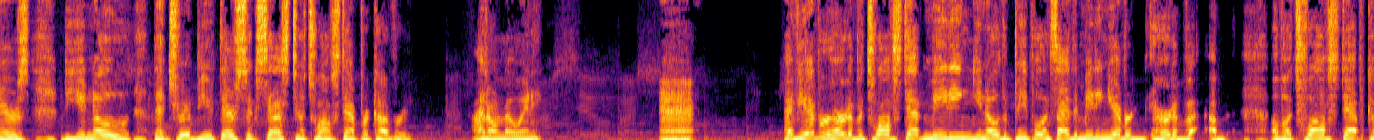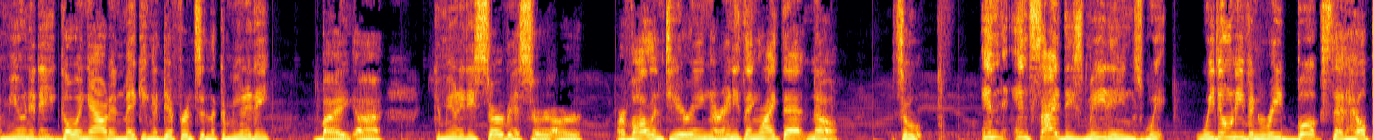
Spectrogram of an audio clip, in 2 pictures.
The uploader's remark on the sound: Most every episode has been created from my car using Adobe Audition.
